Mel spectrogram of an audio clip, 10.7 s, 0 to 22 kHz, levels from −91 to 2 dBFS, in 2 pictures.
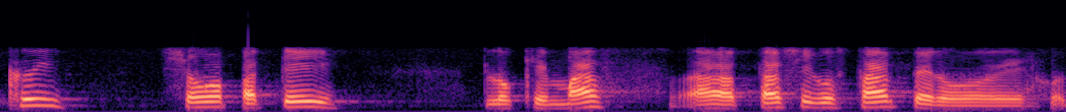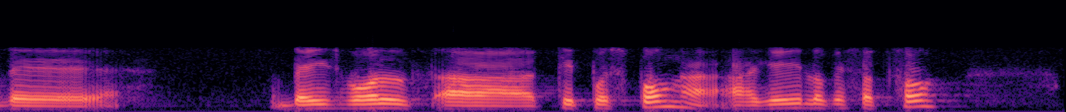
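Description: Speech, with no technical faults audible anywhere.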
